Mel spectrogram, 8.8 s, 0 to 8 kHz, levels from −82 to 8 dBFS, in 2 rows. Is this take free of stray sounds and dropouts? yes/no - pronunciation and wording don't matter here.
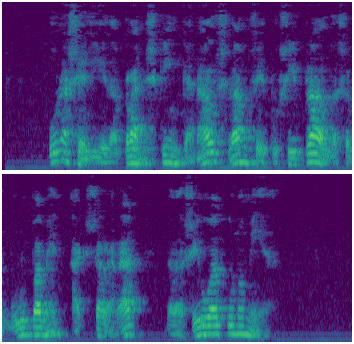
yes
